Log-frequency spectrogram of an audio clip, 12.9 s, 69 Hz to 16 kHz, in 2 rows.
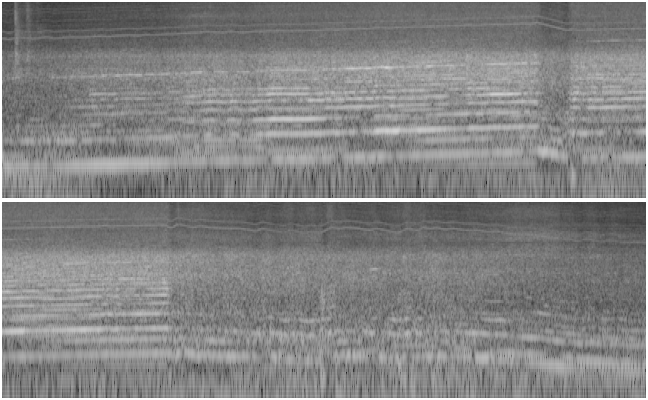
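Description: Honda Civic and Integra hot hatch race cars racing at Silverstone in a 750 Motor Club 2018 race, with loud engines revving and changing pitch as they pass close by, layered over one another, steady and continuous.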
